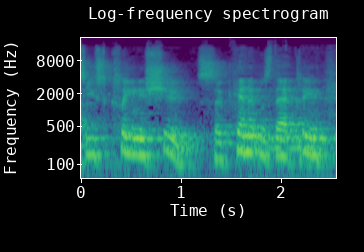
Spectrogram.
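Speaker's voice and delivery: ordinary talk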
